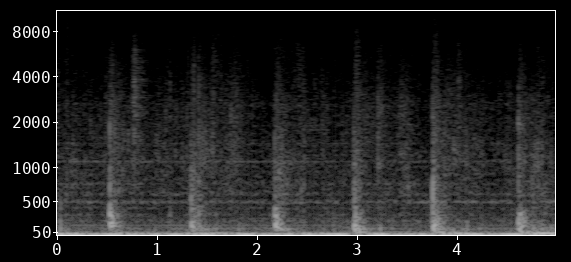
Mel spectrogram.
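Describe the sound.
Faint footsteps walk across a room toward a sofa: six soft, evenly spaced steps at a slow, steady pace.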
